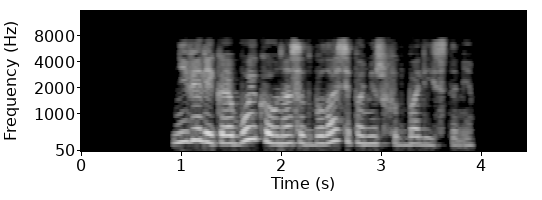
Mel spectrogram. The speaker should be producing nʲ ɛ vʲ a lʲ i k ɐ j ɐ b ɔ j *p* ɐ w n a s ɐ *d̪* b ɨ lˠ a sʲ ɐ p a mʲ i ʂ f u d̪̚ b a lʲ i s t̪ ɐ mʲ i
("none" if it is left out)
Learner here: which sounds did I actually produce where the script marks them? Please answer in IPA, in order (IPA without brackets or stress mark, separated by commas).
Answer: k, d̪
